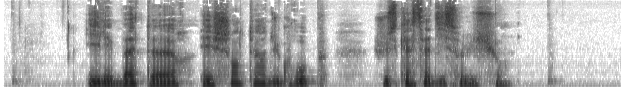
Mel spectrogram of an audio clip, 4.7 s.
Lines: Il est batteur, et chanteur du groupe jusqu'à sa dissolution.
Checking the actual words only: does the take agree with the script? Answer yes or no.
yes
